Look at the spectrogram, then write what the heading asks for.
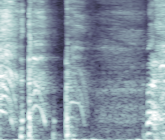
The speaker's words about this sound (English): Still coughing.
